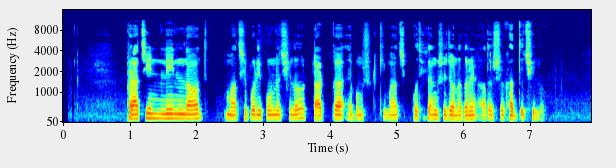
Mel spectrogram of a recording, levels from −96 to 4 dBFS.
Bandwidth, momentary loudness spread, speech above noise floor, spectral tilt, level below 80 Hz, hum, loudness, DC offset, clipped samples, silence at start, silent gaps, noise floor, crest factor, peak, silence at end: 11 kHz; 12 LU; 40 dB; -7.5 dB/octave; -68 dBFS; none; -22 LUFS; under 0.1%; under 0.1%; 0.95 s; none; -61 dBFS; 22 dB; 0 dBFS; 0.75 s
